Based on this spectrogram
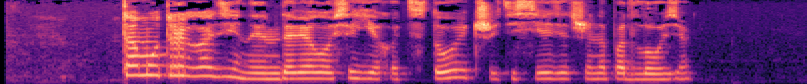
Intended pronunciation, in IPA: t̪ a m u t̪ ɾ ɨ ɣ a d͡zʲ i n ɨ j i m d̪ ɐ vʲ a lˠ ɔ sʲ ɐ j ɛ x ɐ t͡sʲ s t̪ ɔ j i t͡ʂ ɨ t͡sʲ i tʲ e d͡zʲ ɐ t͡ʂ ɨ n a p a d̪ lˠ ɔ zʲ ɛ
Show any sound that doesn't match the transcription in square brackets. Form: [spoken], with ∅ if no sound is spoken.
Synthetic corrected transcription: t̪ a m u t̪ ɾ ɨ ɣ a d͡zʲ i n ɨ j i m d̪ ɐ vʲ a lˠ ɔ sʲ ɐ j ɛ x ɐ t͡sʲ s t̪ ɔ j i t͡ʂ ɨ t͡sʲ i [sʲ] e d͡zʲ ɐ t͡ʂ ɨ n [ɐ] p a d̪ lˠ ɔ zʲ ɛ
